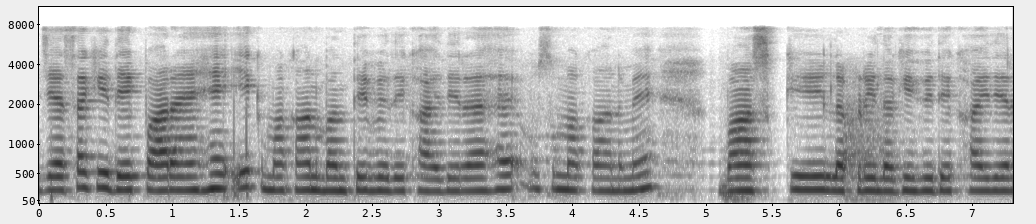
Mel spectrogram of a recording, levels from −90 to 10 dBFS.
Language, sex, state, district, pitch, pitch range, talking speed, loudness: Hindi, female, Chhattisgarh, Bastar, 220 Hz, 215-230 Hz, 215 wpm, -17 LUFS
